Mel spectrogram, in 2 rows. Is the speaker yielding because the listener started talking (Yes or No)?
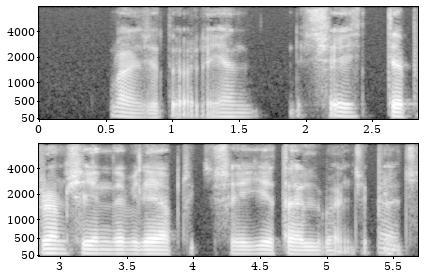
Yes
